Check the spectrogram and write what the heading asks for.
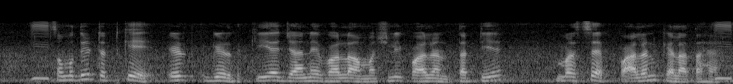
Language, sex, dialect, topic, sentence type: Hindi, male, Hindustani Malvi Khadi Boli, agriculture, statement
